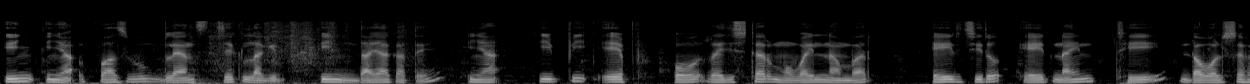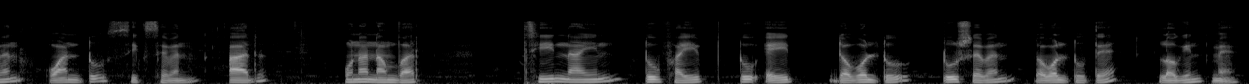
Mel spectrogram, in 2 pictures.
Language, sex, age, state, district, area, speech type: Santali, male, 30-45, West Bengal, Bankura, rural, read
